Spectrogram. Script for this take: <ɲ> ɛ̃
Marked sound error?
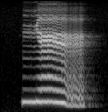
no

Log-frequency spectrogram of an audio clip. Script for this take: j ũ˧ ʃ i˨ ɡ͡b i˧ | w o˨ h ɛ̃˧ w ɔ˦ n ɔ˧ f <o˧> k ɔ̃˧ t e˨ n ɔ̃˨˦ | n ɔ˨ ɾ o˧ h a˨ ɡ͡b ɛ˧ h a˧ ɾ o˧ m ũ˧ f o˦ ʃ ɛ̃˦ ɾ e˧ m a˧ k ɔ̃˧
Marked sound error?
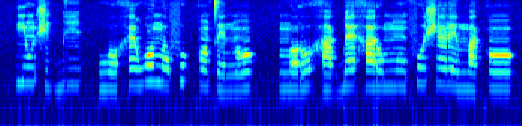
yes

